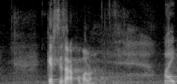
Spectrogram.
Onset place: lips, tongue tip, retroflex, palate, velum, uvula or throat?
velum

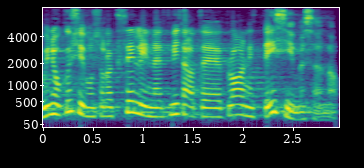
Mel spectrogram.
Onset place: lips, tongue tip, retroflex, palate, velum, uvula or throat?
lips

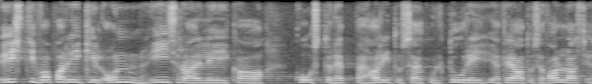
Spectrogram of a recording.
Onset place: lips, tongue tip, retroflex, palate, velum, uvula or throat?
tongue tip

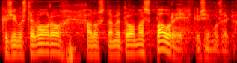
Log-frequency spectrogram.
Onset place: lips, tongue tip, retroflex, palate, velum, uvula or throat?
velum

